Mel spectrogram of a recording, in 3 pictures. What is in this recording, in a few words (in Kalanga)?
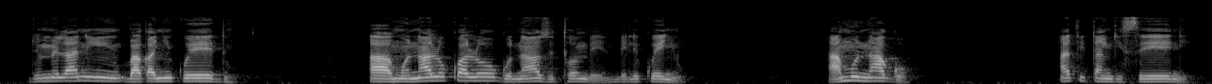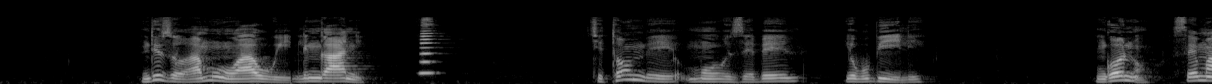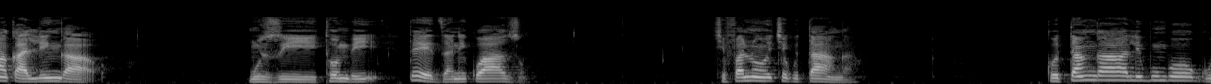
good news kalanga lilima, drama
